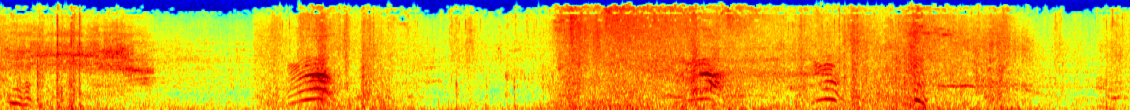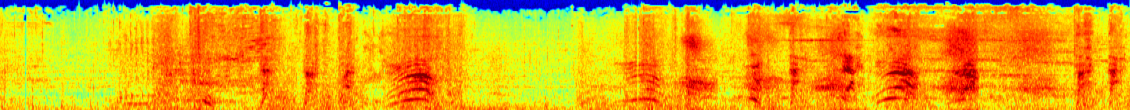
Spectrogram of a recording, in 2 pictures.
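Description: A large beast growls and roars again and again.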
